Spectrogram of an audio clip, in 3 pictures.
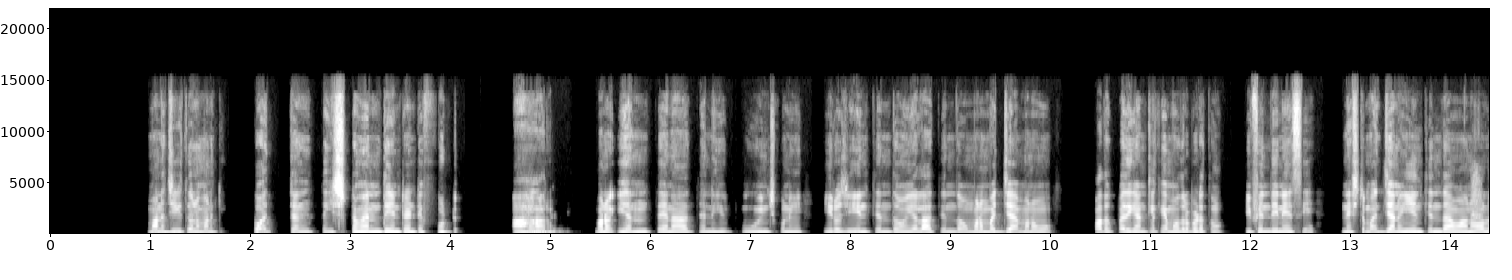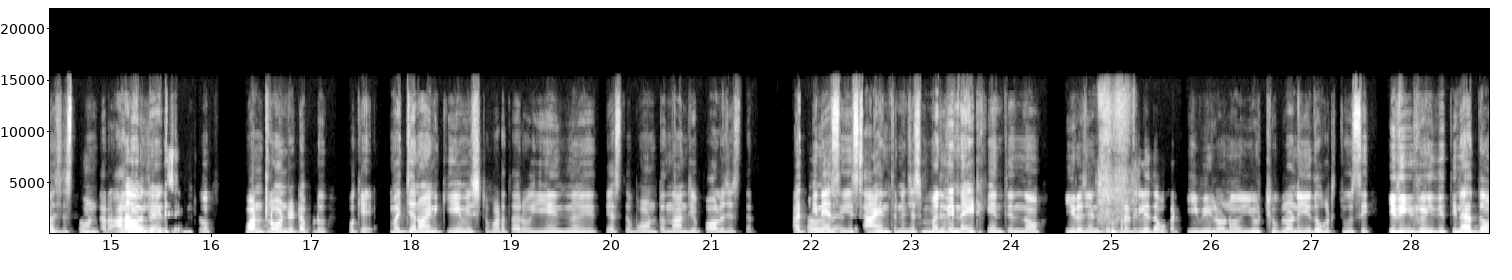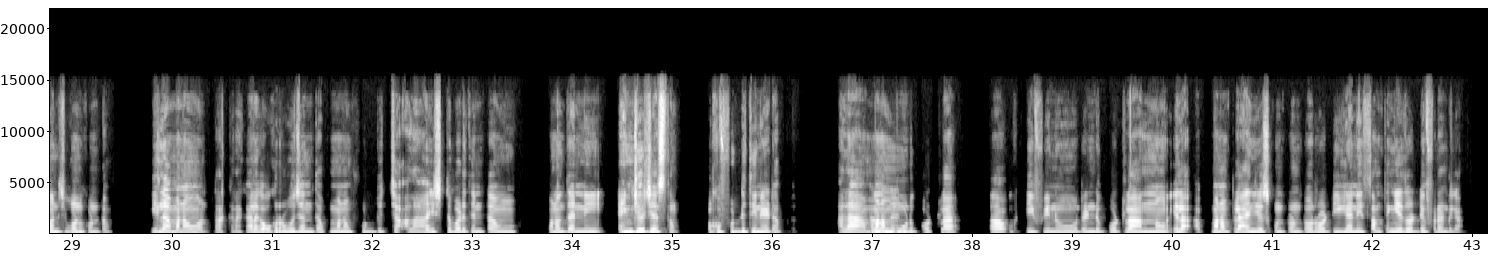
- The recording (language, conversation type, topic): Telugu, podcast, మిగిలిన ఆహారాన్ని మీరు ఎలా ఉపయోగిస్తారు?
- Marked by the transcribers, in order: in English: "ఫుడ్"; in English: "టిఫిన్"; in English: "నెక్స్ట్"; in English: "లేడీస్"; other background noise; in English: "డిఫరెంట్"; giggle; in English: "యూట్యూబ్‌లోనో"; in English: "ఫుడ్"; in English: "ఎంజాయ్"; in English: "ప్లాన్"; in English: "సమ్‌థింగ్"; in English: "డిఫరెంట్‌గా"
